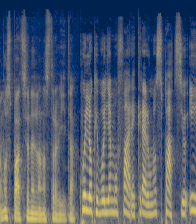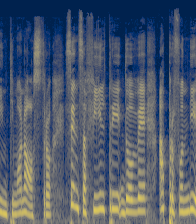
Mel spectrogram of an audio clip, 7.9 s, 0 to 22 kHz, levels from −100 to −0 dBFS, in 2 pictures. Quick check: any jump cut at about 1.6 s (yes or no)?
yes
